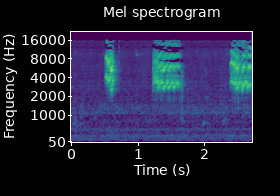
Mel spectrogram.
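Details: Budgerigar being hand-fed and unable to wait: three grating, buzzy begging squawks, the middle one longest, separated by short silences.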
